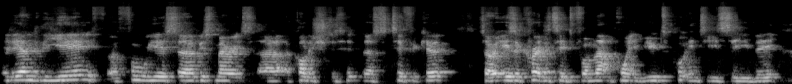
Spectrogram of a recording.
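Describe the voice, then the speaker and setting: A man with a fairly high voice talks through how the student union works, relaxed and full of "um"s. He sounds like he's in a roomy space with a noticeable echo, as if speaking on a call. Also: fast. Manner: relaxed and explanatory, with frequent fillers. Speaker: student union staff coordinator. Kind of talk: casual online panel chat.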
